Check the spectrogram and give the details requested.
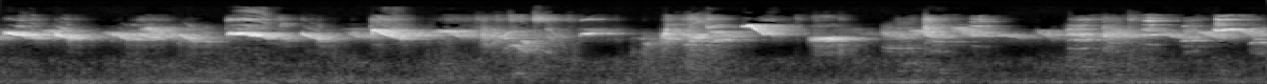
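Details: Continuous high twittering song of a caged Oriental white-eye being brought into form, a busy jumble of slurred, chirping notes with varied pitch and a few harsher squeaky sounds, over faint low background noise.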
